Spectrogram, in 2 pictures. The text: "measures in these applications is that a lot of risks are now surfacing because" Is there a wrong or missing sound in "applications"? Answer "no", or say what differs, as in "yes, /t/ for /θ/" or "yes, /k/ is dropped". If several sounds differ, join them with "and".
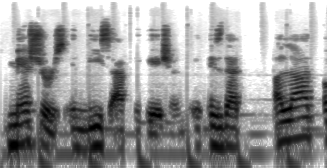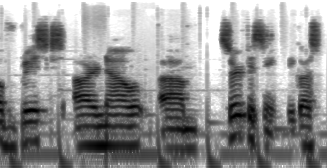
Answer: yes, /z/ is dropped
